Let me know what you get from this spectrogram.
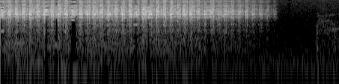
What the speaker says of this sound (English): never heard a rattlesnake rattle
